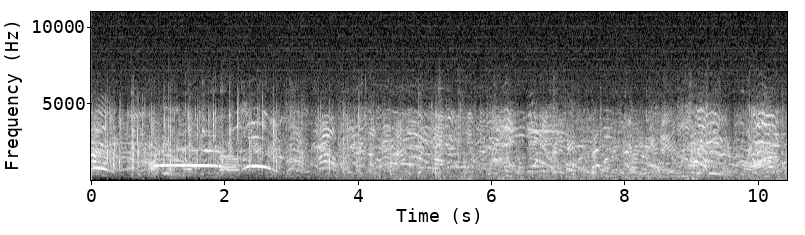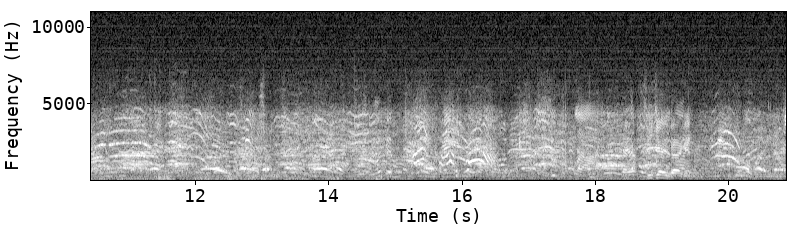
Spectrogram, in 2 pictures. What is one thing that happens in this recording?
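Young children shout and call out nearby.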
